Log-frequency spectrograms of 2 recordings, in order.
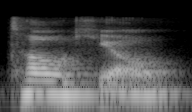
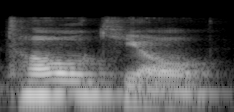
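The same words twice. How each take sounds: First: It is pronounced the English way, as Tokyo. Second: The same.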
